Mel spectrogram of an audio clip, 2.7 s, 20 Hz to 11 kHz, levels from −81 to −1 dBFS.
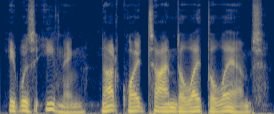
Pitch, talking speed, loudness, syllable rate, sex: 105 Hz, 220 wpm, -17 LUFS, 5.2 syllables/s, male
